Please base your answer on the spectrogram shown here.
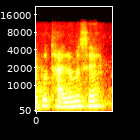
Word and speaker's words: hypothalamus: Hypothalamic नहीं है, hypothalamus है. मैंने स्पेलिंग एरर कर दिया होगा.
